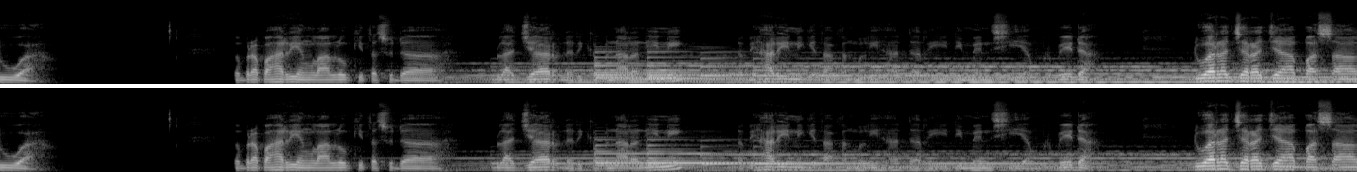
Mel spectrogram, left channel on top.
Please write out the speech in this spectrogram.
Beberapa hari yang lalu kita sudah belajar dari kebenaran ini, tapi hari ini kita akan melihat dari dimensi yang berbeda. 2 Raja-Raja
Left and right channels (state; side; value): normal; both; correlation 0.65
